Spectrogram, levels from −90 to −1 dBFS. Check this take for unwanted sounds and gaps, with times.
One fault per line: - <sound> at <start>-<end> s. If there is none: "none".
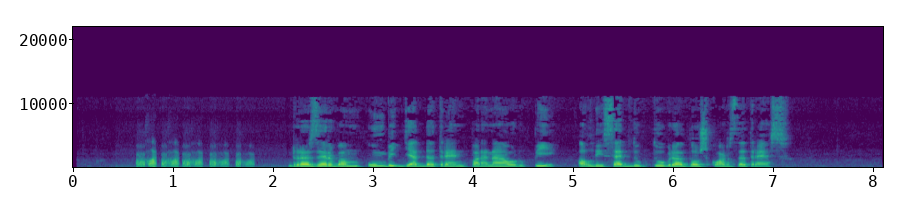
- laugh at 0.6-1.8 s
